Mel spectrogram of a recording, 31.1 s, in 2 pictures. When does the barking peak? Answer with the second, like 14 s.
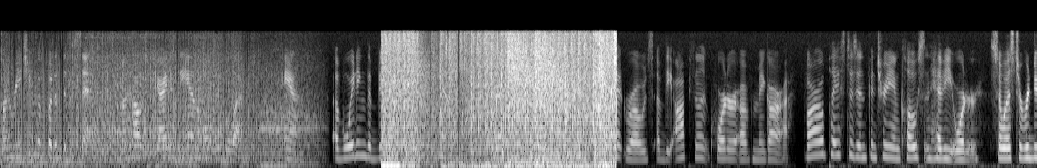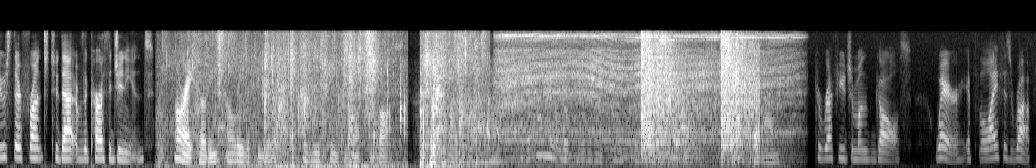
22 s.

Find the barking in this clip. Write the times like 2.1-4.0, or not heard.
17.9-22.9.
